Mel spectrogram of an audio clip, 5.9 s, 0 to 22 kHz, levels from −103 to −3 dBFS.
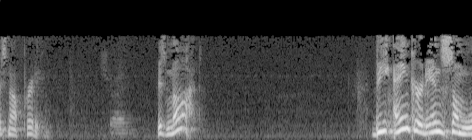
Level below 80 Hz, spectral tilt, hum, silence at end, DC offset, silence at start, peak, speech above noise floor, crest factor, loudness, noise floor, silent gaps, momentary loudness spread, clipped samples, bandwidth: -58 dBFS; -4 dB/octave; 60 Hz at -55 dBFS; 0 s; under 0.1%; 0 s; -6 dBFS; 40 dB; 16 dB; -20 LUFS; -60 dBFS; none; 16 LU; under 0.1%; 8 kHz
